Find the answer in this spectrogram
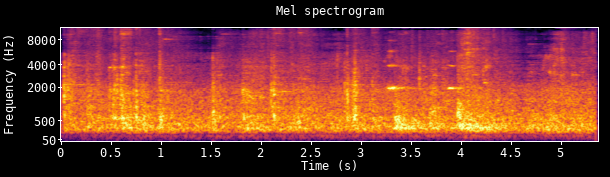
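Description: Freight train of boxcars rolling past at close range, its wheels clattering over the rails with many irregular clanks and knocks over a steady rolling rumble.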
